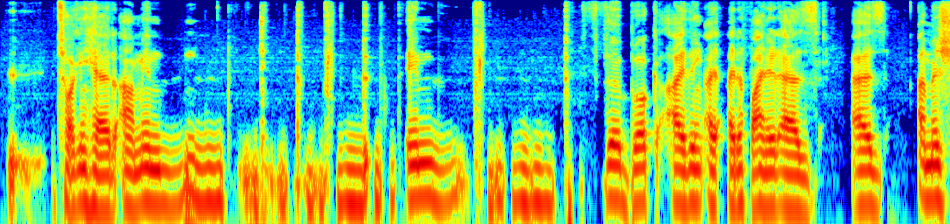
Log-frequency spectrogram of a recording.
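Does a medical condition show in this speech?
Yes: stuttering; not stuttering much at time of recording; here repeated words, prolonged sounds.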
